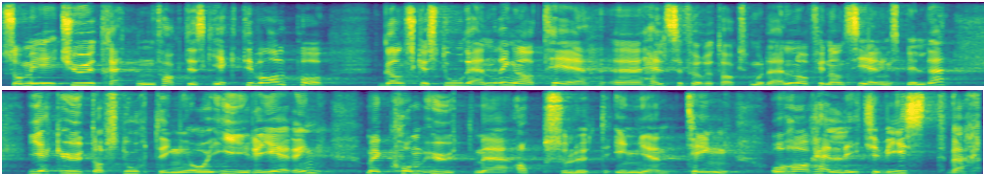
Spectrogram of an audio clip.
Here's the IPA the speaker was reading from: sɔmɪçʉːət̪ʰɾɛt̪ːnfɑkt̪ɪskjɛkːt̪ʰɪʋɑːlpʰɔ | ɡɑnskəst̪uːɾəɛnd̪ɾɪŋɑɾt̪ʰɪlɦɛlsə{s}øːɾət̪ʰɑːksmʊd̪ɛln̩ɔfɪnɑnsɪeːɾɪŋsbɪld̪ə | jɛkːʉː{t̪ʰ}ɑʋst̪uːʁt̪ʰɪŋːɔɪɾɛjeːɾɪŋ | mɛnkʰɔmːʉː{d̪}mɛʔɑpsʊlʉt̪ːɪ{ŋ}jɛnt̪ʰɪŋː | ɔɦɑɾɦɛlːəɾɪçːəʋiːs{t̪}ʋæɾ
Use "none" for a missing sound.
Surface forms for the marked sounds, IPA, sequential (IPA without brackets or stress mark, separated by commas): f, t̪, t̪, n, t̪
